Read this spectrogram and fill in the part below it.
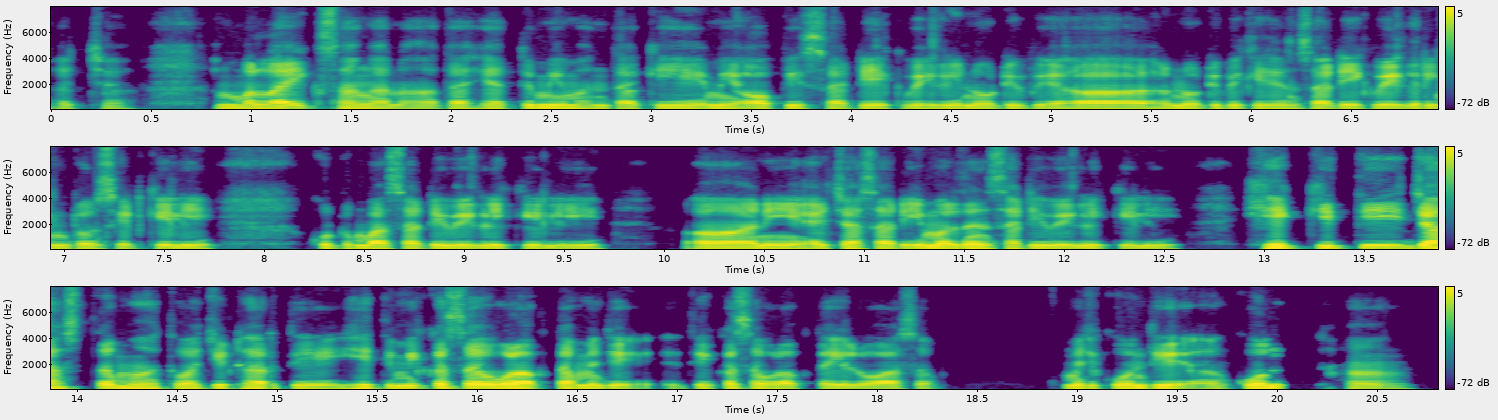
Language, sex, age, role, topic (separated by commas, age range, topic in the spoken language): Marathi, male, 35-39, host, तुम्ही रोजच्या सूचना कशा हाताळता?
